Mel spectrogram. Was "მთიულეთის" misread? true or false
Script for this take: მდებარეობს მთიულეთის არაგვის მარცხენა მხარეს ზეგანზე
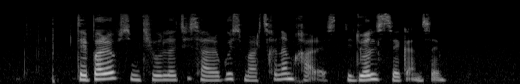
false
